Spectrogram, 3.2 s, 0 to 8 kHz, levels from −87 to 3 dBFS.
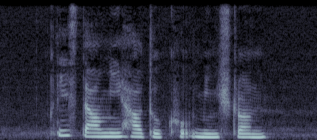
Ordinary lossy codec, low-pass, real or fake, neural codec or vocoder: none; none; fake; codec, 16 kHz, 4 kbps, FunCodec, trained on LibriTTS, 50 frames a second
